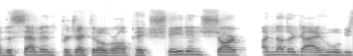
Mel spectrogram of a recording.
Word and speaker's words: Shaedon Sharpe: Talk to me about Shaedon Sharpe.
